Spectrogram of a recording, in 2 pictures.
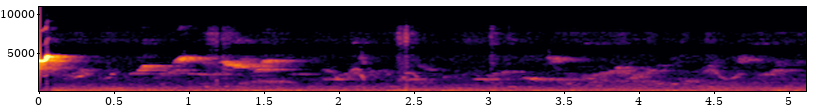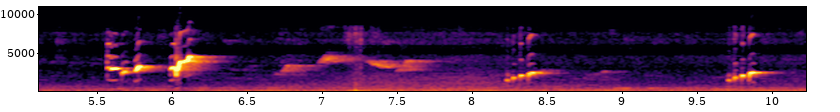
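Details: Sooty-headed bulbul (kutilang emas) singing: scattered short phrases of soft, slurred whistles, then louder bubbly bursts with long quiet spells between them. A low hum sits in the background.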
